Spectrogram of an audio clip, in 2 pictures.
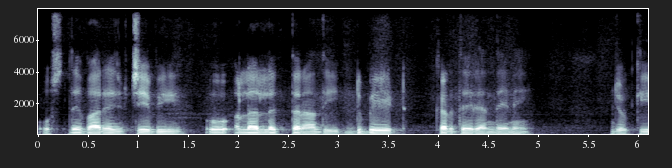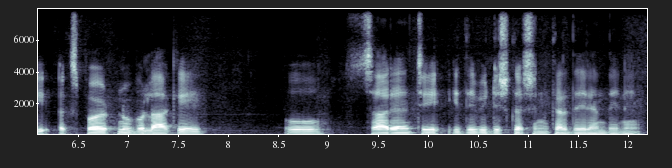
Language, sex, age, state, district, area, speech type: Punjabi, male, 30-45, Punjab, Jalandhar, urban, spontaneous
